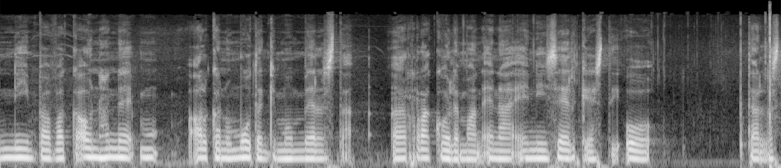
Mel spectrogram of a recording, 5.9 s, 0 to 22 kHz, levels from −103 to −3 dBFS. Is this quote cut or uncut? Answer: uncut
